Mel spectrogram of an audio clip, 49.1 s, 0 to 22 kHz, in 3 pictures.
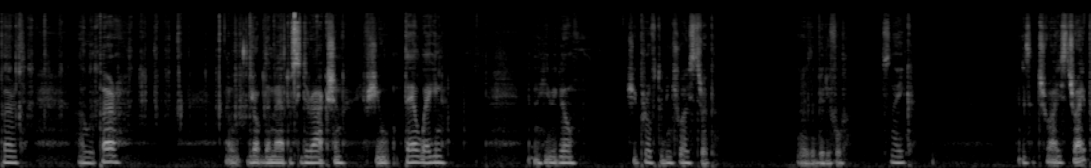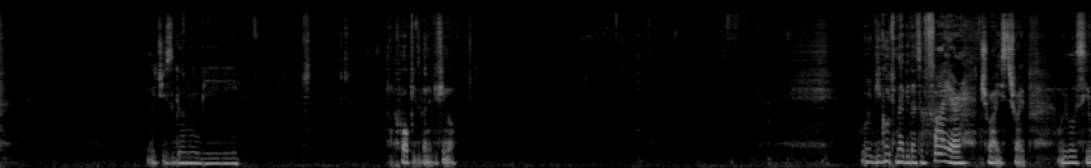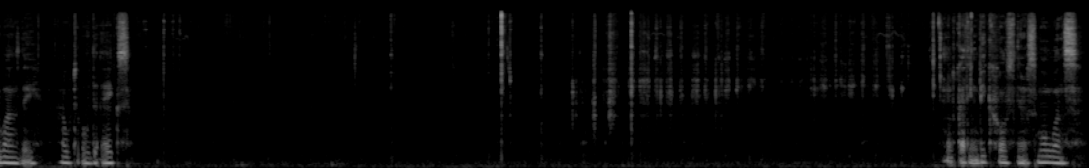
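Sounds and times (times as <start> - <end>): faint scratching on egg shell: 0.2 - 3.9, 41.3 - 47.2.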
